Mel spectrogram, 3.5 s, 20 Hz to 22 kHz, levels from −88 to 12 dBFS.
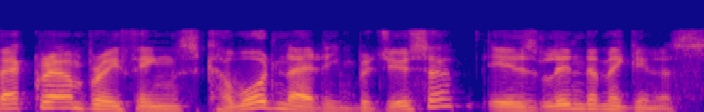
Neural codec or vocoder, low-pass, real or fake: codec, 24 kHz, 6 kbps, HILCodec; 7.2 kHz; fake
